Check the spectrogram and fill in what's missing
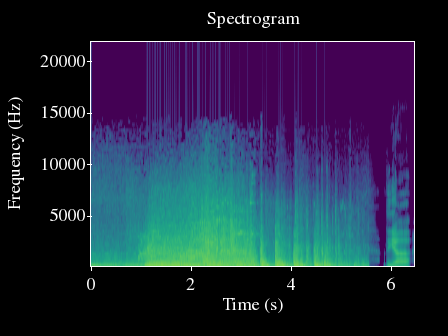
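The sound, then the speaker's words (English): A car engine idles with a low hum, then bursts into a loud, sustained roar of drag racing cars in a film, punctuated by sharp thuds and crashes before cutting off; a voice briefly speaks at the end. “I guess the whole drag racing and car element of this film.”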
